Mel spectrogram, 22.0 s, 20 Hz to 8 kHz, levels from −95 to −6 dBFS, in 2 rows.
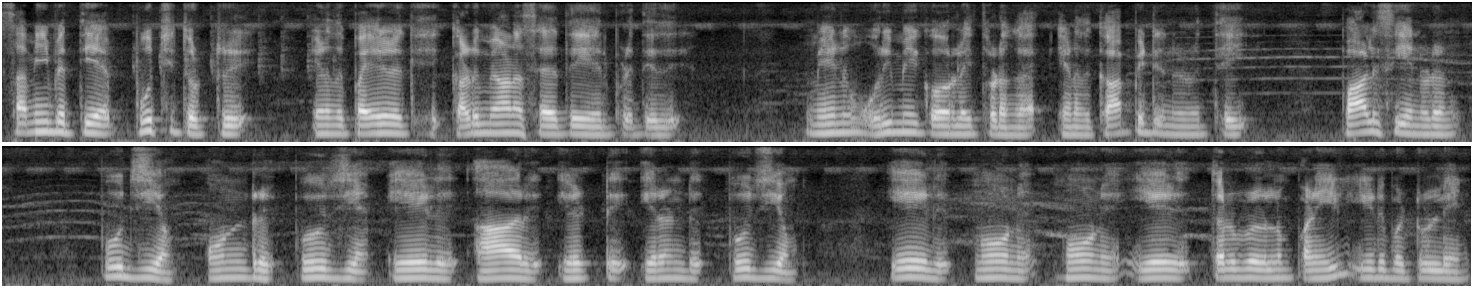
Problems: none marked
